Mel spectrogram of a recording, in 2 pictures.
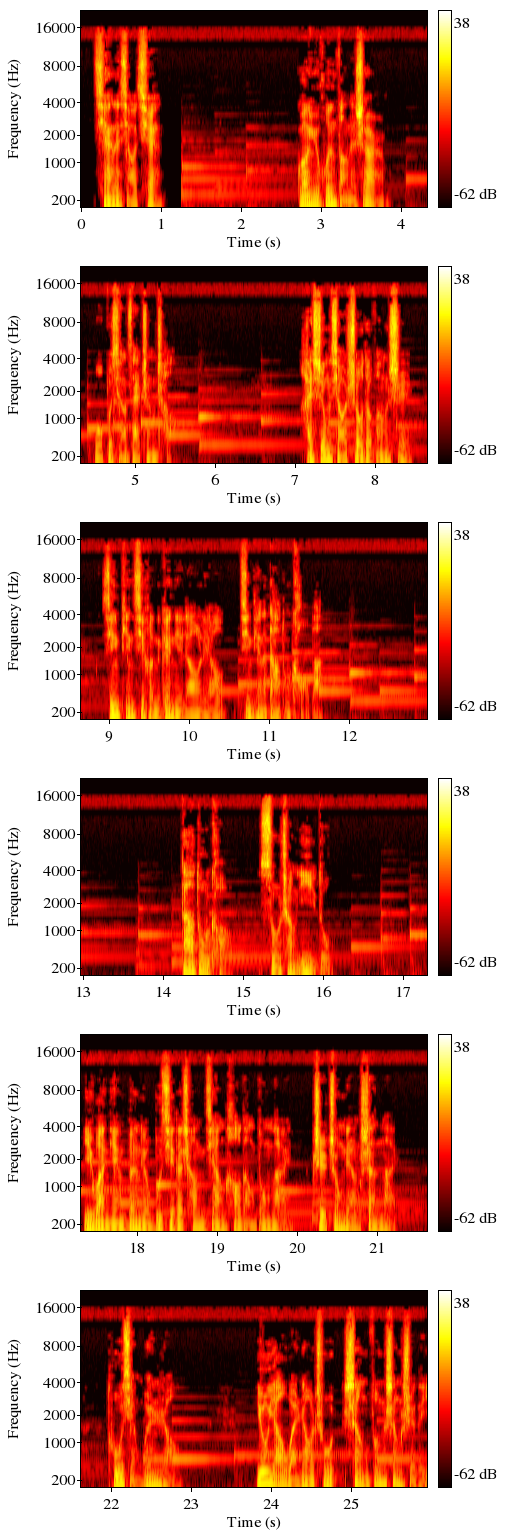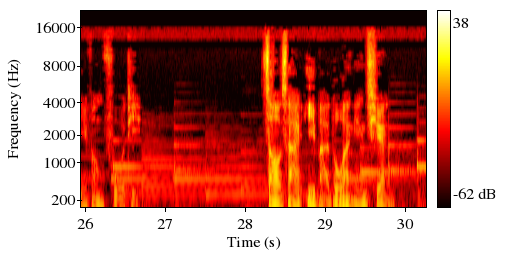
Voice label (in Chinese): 男青年讲述; 大渡口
